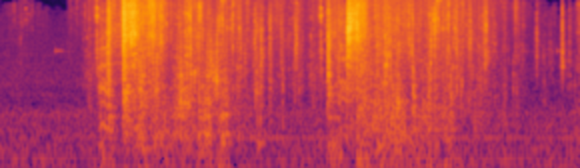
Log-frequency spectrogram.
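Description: An explosion blasts through a wooden wall, with debris crashing down.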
